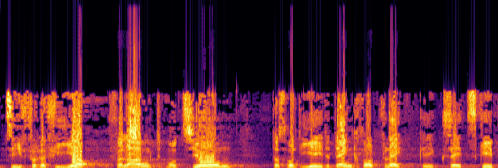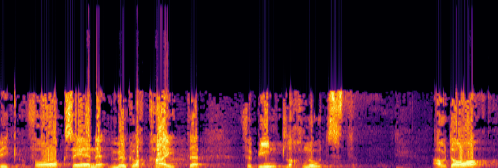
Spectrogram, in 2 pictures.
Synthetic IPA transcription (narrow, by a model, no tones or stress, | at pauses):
t͡sifəʁəfiːfɛɐlaŋtmot͡sjoːn | d̥ɑsmədiːəɪdədɛŋkχmaːlflɛɡəksɛt͡sɡ̥eːbɪɡfɔːkseːənəmøɡlɪχkʰaɪtəfɛɐb̥ɪntlɪχnʊt͡st | ʔaʊdɔː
